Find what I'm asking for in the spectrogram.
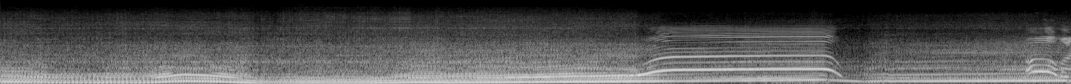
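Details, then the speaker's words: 1978 Kawasaki KZ650 four-cylinder on first ride after revival, riding down the road with revs kept up to avoid stalling, fuel leak present: clean strong pull rising smoothly through gears with crisp shifts; normal acceleration. "Oh my God, it sounds good."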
